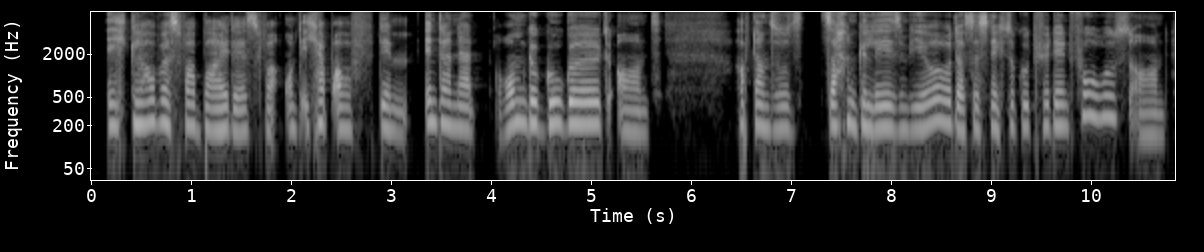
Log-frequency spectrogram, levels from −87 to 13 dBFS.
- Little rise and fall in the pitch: No, average, 3.0 semitones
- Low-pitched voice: No, high, 195 Hz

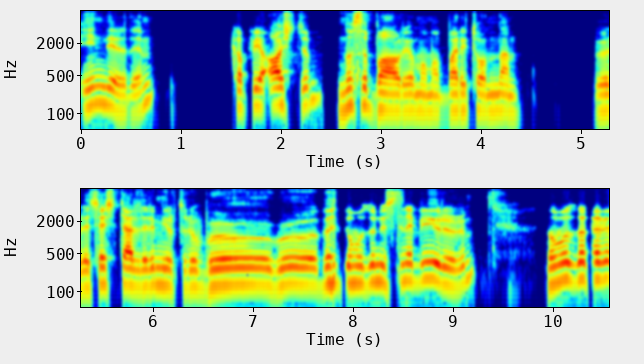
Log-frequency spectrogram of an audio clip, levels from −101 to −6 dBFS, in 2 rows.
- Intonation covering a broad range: No, average, 4.5 semitones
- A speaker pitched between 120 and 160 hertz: Yes, medium, 140 Hz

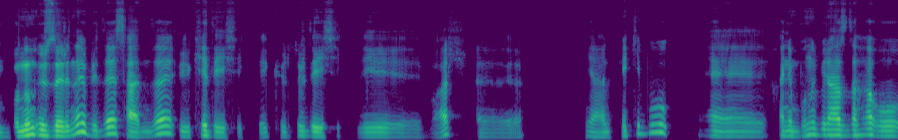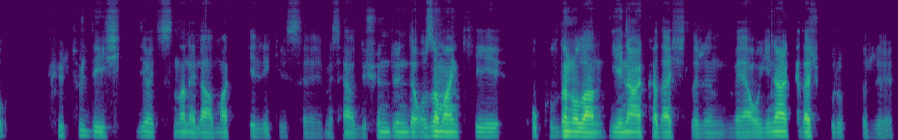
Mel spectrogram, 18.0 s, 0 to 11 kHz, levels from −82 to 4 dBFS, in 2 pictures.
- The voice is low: Yes, low, 100 Hz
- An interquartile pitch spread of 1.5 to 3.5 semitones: Yes, narrow, 2.6 semitones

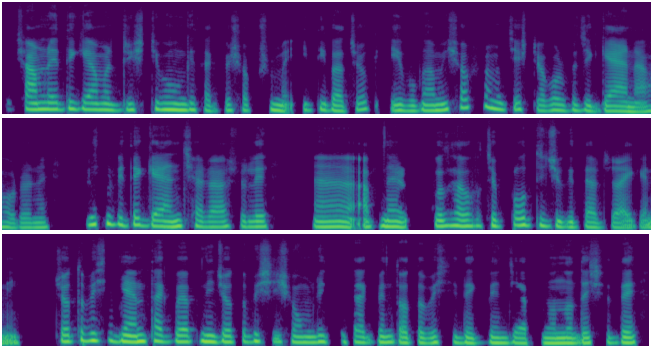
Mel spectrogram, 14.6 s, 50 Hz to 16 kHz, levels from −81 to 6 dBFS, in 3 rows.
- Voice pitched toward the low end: No, medium, 185 Hz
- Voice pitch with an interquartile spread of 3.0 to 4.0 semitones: Yes, average, 3.5 semitones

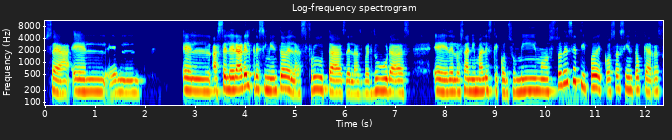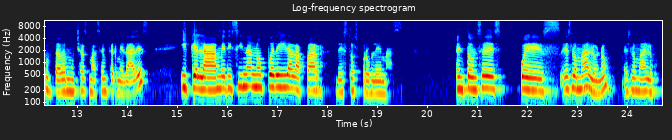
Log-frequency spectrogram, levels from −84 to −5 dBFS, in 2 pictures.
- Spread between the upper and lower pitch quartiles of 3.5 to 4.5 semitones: No, average, 2.8 semitones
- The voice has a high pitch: Yes, high, 195 Hz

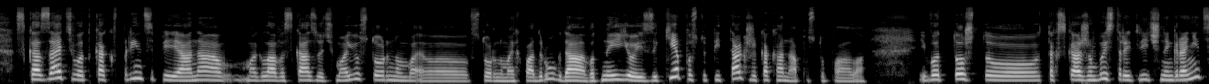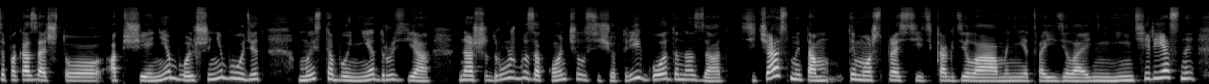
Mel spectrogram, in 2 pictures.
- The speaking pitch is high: Yes, high, 200 Hz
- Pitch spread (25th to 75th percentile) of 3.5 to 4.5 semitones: Yes, average, 4.1 semitones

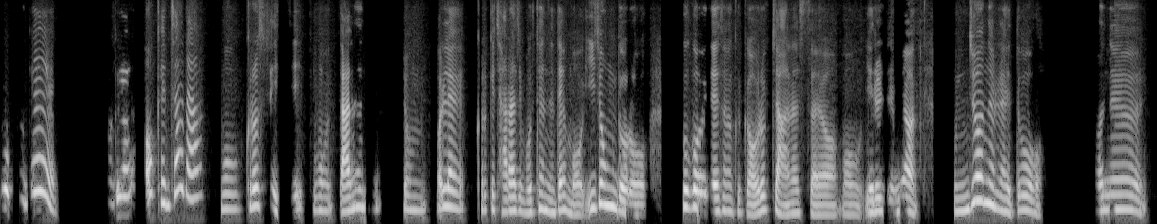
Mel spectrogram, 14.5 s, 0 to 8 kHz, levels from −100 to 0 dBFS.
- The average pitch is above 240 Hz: No, high, 190 Hz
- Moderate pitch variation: No, wide, 6.1 semitones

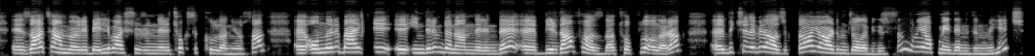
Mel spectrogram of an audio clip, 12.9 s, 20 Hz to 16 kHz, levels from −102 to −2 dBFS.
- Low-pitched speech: No, high, 230 Hz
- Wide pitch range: Yes, wide, 5.8 semitones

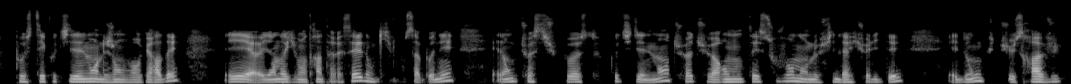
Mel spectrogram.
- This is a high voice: No, low, 125 Hz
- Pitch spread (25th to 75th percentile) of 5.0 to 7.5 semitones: No, average, 2.8 semitones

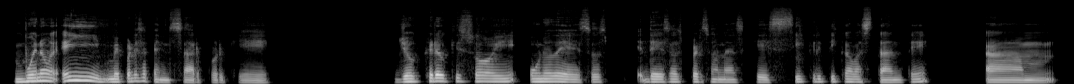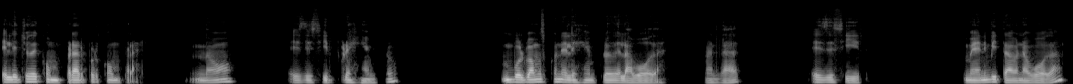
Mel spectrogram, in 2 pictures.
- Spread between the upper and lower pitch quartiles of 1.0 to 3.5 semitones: No, average, 4.1 semitones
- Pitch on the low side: Yes, low, 110 Hz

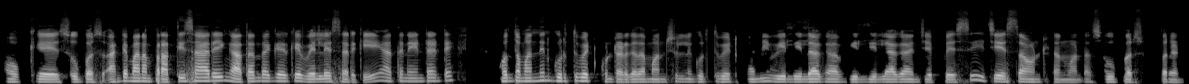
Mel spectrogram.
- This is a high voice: No, low, 125 Hz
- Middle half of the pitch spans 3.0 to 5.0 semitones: Yes, average, 4.2 semitones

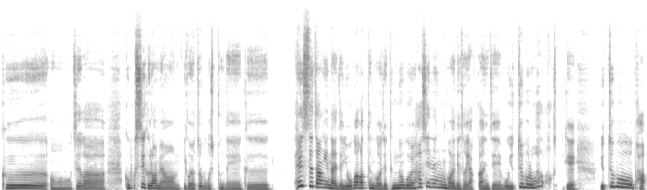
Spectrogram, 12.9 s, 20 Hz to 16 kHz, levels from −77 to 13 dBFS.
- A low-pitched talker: No, high, 200 Hz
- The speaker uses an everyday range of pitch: Yes, average, 4.6 semitones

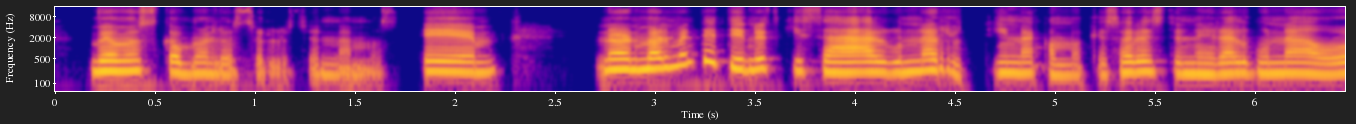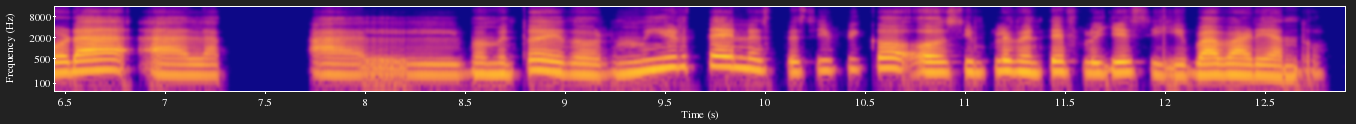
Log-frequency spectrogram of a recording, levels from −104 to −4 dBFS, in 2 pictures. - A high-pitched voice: Yes, high, 205 Hz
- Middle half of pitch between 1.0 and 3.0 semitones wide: No, average, 3.7 semitones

